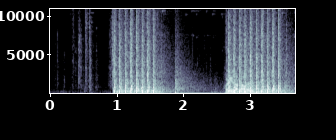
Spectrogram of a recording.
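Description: Rapid automatic gunfire in the World War II shooter game Post Scriptum: a few faint distant shots, then two loud close bursts of evenly spaced rounds, separated by a short pause.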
